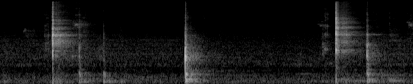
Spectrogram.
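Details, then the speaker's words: Reconditioned cylinder head, camshaft pushed endwise after bed work, dial indicator reading about 0.08 mm end play: sharp single metallic clacks, about four in four seconds, audible cam clack but under 0.1 mm, within spec and long-lasting. "ну, на звук даже, на слух слышно, как распредвал клацает. Как бы до 1/10 самое то, этого очень надолго хватит."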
